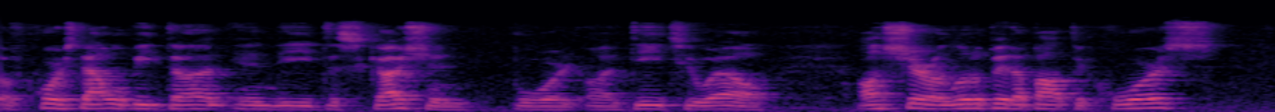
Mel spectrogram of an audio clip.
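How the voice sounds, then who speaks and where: Speaking fairly quickly with fairly even intonation, a man with a medium pitch and a slight New England accent is heard with audible room echo. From New England, Nashua, New Hampshire. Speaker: professor. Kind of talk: lecture. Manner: casual, filler-heavy.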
